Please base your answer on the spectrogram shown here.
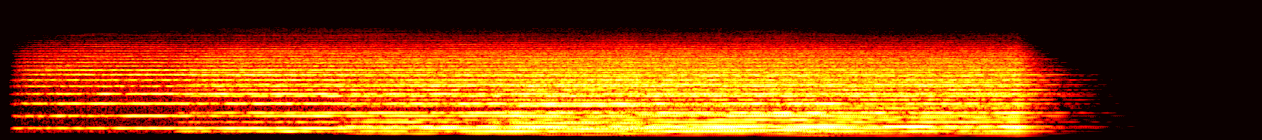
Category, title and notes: Music > Other
This is the End (Loud)
It's a short loop of a synth string. Maybe useful for larger music piece. Made with Garage Studio. I'd be happy if you tagged me but it isn't mandatory.
electronic, music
